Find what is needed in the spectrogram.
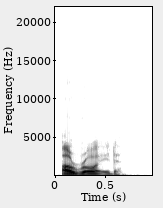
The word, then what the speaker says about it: aroid: That's A-R-U-M family. And aroid is also a noun. But no, it looks like it's more pronounced aroid. The first syllable is emphasized.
